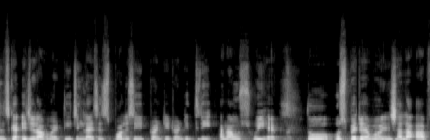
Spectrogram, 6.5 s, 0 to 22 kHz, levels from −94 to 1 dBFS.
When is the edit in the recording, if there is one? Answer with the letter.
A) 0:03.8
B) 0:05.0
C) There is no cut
C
